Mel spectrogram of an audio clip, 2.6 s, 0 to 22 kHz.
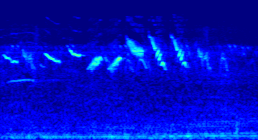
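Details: A kept yellow-bellied seedeater (papa-capim) of the rare "viviti" song type, in Arapiraca, Alagoas, sings a quick run of about ten high, sweet slurred whistles in under three seconds over a faint hum; its owner says it sounds soft and not at 100%.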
